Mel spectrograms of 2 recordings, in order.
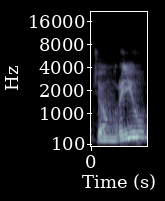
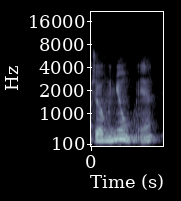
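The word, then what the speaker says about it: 정류: Taksi Jongnyu-jang ya, Jongryu bacanya Jongnyu ya.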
